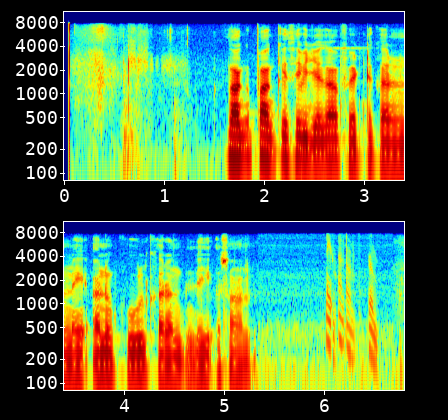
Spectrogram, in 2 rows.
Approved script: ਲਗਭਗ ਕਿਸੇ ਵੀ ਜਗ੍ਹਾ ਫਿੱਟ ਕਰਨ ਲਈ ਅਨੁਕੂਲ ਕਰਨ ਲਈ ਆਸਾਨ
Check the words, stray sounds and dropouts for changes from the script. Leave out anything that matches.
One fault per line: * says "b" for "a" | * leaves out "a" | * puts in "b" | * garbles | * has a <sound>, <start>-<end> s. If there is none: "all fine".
* has a chirp, 6.0-6.6 s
